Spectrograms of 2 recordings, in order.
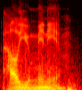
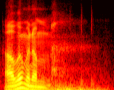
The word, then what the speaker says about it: aluminium: okay or it's actually now supposed to be pronounced aluminium but I won't do it so aluminum because they've actually changed the spelling if you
